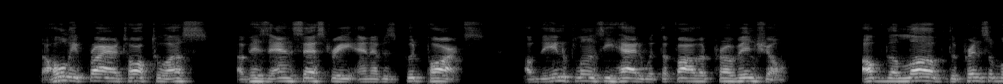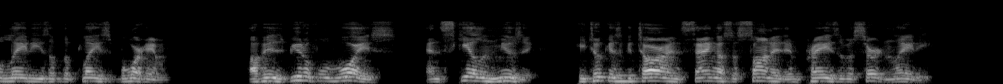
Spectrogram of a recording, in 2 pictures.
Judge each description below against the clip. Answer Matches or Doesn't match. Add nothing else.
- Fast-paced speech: Doesn't match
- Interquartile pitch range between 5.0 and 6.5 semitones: Doesn't match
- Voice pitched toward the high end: Doesn't match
